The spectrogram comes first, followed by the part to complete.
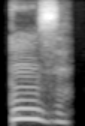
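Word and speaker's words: onze: We write it O-N-Z-E in French and we pronounce it 11. This word end is pronounced very slightly.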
